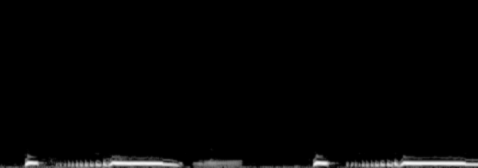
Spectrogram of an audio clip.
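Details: Two full call phrases from a male turtle dove (puter), Indonesia, used to draw in males: each starts with a clipped high note, rolls through a throbbing pulsed stretch and ends in a long flat falling coo.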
